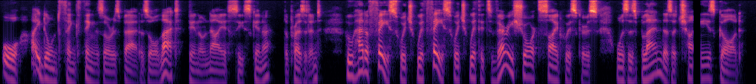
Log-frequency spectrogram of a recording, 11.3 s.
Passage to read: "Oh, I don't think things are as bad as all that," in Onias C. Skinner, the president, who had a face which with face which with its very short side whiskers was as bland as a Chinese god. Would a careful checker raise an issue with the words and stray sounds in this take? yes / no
yes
